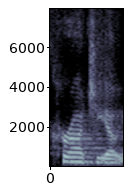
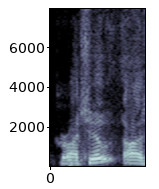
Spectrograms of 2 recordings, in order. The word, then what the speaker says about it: Caraccio: Let me start by welcoming Caraccio. Am I pronouncing that correctly? You are. It's Caraccio. Yep. Caraccio.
